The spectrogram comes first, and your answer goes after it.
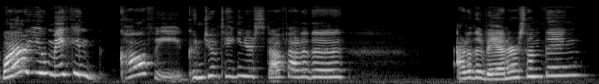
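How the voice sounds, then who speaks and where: With an American accent, a woman talks at a fairly quick pace in an extremely high, bright, sharp voice, raised and projected, with very wide pitch swings. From US East Coast. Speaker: YouTuber. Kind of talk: live stream chat. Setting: hotel room livestream. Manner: casual, chatty.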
